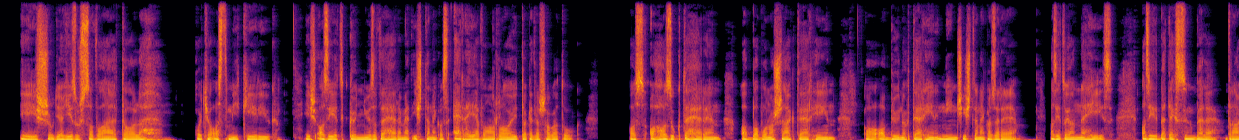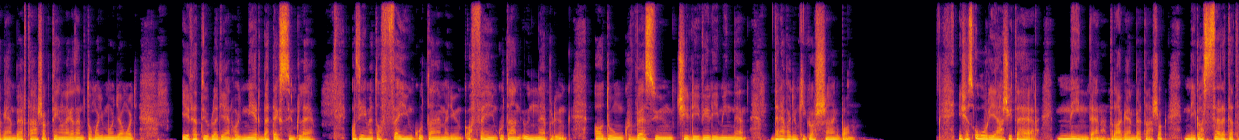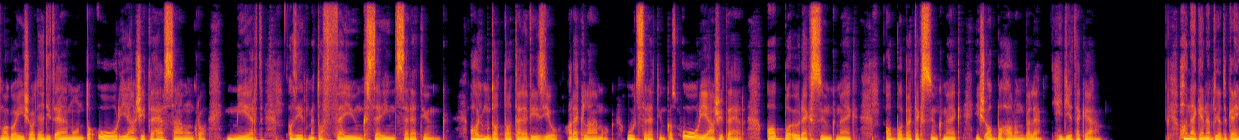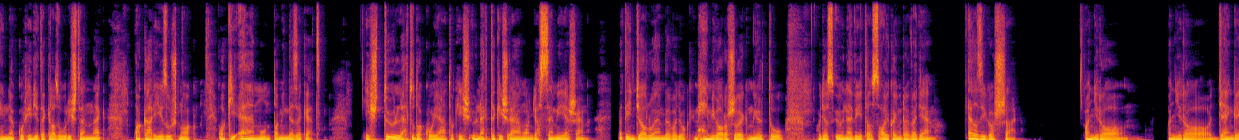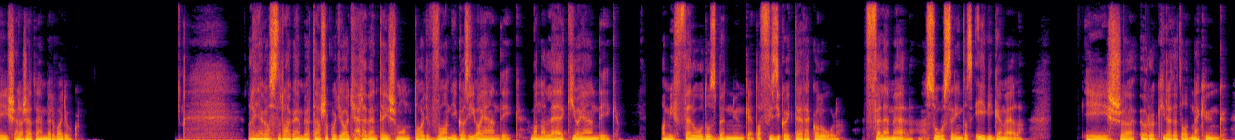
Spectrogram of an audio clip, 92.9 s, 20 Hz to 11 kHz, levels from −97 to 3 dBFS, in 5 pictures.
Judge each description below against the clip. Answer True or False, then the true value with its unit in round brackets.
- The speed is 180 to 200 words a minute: False (140 wpm)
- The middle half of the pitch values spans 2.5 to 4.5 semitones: True (2.9 semitones)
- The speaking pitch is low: True (110 Hz)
